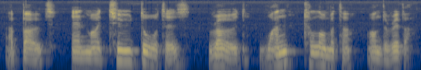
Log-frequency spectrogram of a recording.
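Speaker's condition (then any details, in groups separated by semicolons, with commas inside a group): No condition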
